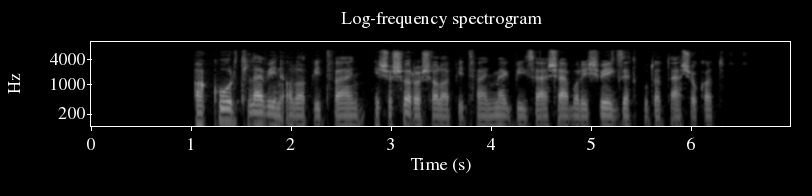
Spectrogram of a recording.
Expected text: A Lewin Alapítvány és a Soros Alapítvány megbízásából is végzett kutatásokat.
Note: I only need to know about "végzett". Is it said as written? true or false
true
